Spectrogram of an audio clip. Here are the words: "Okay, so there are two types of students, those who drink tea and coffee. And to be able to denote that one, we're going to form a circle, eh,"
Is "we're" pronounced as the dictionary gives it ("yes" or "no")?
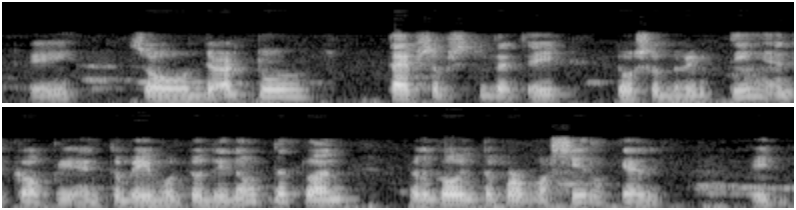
no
